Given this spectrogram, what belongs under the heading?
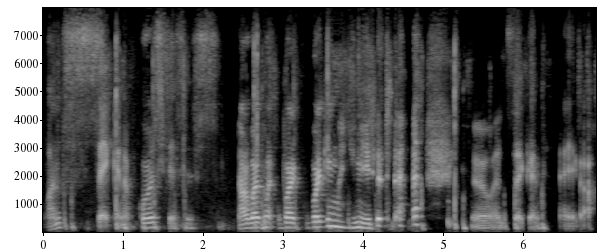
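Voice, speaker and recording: A middle-aged woman with a Chilean Spanish accent, halting as she searches for words while presenting informally to an online workshop over a video call. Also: fairly low pitch, huge pitch swings, vocal fry, fairly bright tone, a little hiss or hum. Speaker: workshop facilitator, cooperative development consultant. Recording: muffled, lo-fi video call audio.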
